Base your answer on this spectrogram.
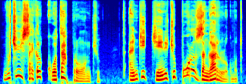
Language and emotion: Kashmiri, disgusted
